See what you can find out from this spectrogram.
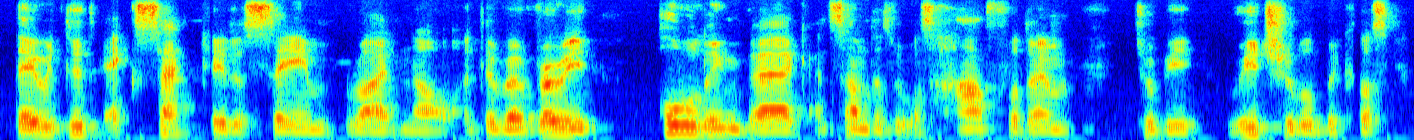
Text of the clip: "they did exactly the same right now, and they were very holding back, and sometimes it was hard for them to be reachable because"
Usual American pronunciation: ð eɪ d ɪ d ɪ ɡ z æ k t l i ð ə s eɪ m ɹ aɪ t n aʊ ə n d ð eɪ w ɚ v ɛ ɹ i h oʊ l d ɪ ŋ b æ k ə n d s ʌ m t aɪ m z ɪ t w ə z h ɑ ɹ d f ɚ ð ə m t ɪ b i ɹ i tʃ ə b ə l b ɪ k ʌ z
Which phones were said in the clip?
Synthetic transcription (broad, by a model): ð eɪ d ɪ d ɪ ɡ z æ k t l i ð ə s eɪ m ɹ aɪ t n aʊ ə n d ð eɪ w ɚ v ɛ ɹ i h oʊ l d ɪ ŋ b æ k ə n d s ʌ m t aɪ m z ɪ t w ə z h ɑ ɹ d f ɚ ð ə m t ɪ b i ɹ i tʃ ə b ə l b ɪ k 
